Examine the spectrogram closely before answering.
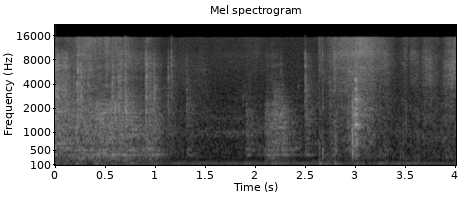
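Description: A cardboard box slides across a wooden table.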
